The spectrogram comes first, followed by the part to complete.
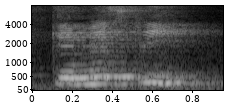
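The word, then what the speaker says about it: chemistry: काम में ले रहे हैं तो CH को केमिस्ट्री, ठीक है यहाँ पर भी हम ले रहे हैं।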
